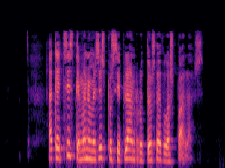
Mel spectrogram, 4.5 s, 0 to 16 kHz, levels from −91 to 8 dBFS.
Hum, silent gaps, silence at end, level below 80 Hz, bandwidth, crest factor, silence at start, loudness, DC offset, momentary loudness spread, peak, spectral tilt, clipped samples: none; none; 0.5 s; -60 dBFS; 8.2 kHz; 16 dB; 0.95 s; -17 LUFS; under 0.1%; 12 LU; -2 dBFS; -4 dB/octave; under 0.1%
